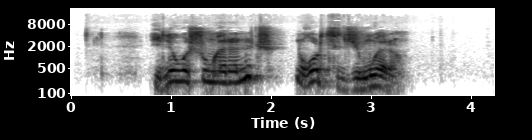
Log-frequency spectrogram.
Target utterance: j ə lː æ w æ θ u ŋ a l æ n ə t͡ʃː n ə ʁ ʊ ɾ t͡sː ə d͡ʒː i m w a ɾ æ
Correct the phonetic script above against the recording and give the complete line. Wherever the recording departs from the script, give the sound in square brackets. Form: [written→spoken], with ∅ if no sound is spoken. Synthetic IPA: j ə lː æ w æ [θ→ʃ] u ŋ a [l→ɾ] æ n ə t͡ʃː n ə ʁ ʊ ɾ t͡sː ə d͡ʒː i m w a ɾ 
